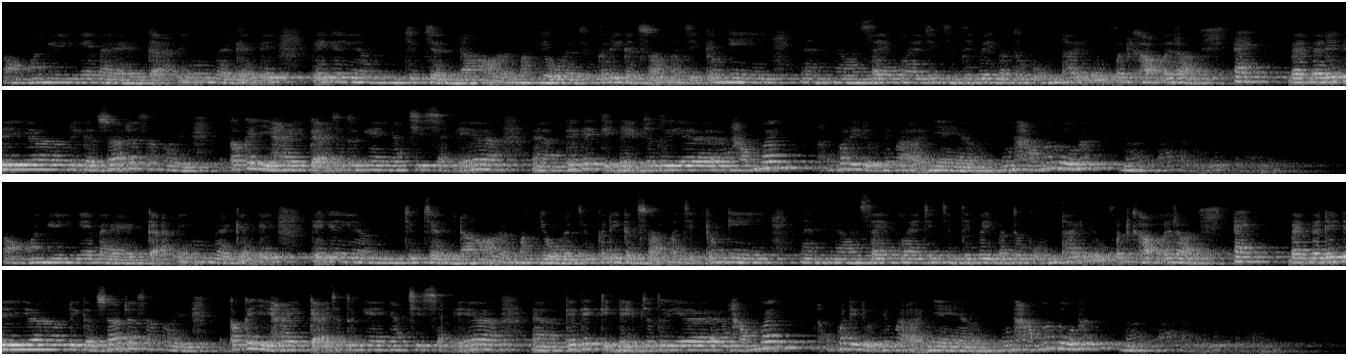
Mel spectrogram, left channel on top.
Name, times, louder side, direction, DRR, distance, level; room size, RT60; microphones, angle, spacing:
voice 1, 0.0-12.5 12.8-15.5 15.7-21.2 21.7-24.3 24.6-24.8, equal, 60° right, 0 dB, 2.5 m, -26 dB
voice 2, 21.6-22.3 24.6-26.2, equal, 5° right, -3 dB, 1.5 m, -44 dB
18.0 x 6.5 x 2.4 m, 1.5 s
head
